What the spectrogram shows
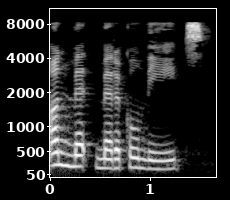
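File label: "Unmet Medical Needs", English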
